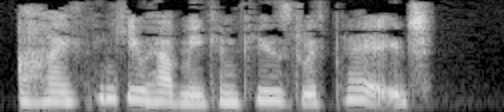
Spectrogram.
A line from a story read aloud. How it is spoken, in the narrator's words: Emily said with a laugh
